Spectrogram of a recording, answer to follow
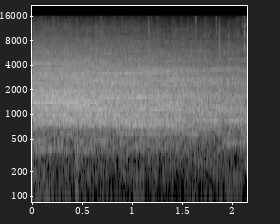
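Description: Audience applause from a large crowd, a steady patter that eases slightly toward the end.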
